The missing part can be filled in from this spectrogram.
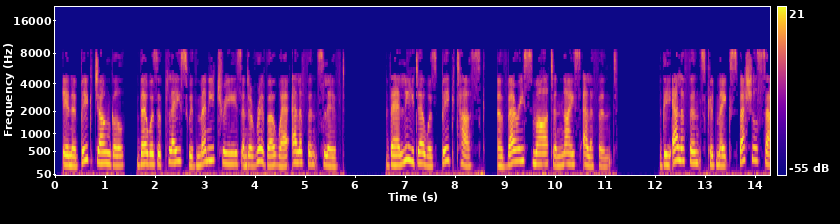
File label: ESL Short Stories for Kids Beginner SLOW Reading; Echo in the Elephant Valley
